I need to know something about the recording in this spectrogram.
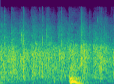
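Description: Steady audience applause, a dense, even patter of many hands clapping throughout, with a single brief, low, falling vocal tone breaking through partway.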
